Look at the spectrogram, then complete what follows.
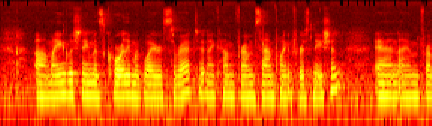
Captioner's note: speaking in English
